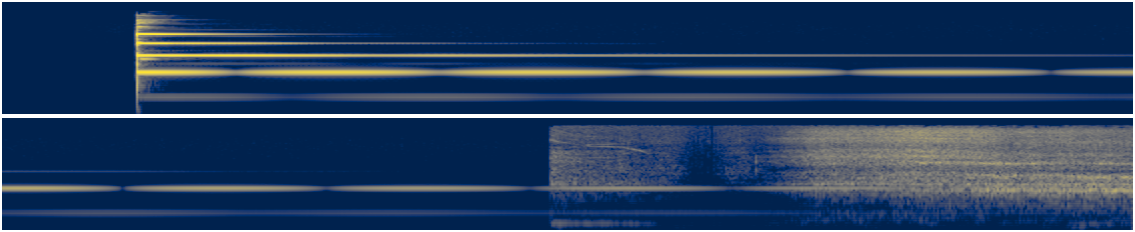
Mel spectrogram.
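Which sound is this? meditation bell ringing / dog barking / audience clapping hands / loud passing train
meditation bell ringing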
